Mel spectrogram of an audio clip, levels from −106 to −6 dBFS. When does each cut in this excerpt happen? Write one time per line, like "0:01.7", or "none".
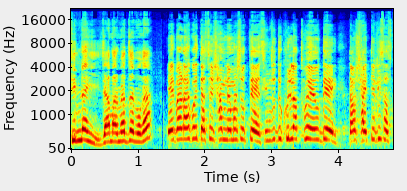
0:01.3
